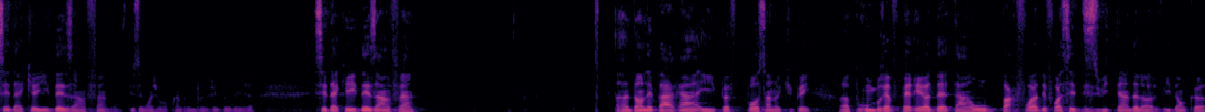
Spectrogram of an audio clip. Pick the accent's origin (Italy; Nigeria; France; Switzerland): Italy; French is a second language; now in Tingwick, Canada; parce que je viens de l'Italie. Et ça fait désormais 7 ans que je vis au Québec et que je suis dans cette église parce que je suis arrivé à Tingwick. Donc, c'est pas loin de Victo.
